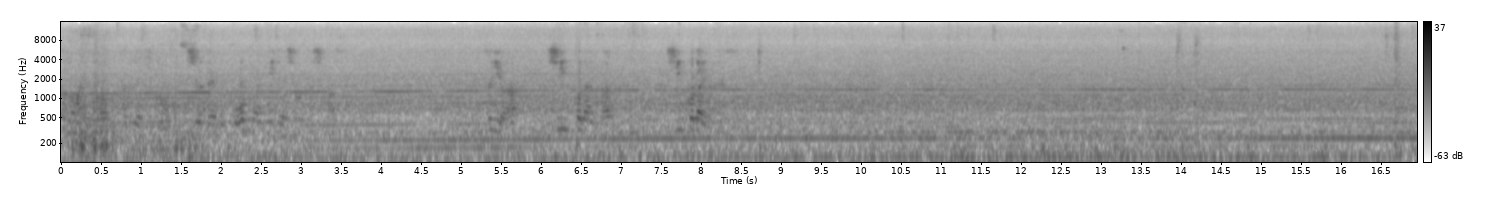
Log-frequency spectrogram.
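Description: A stopped electric train hums steadily.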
